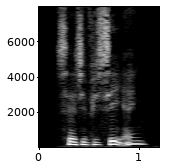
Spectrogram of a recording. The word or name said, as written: certificering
